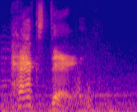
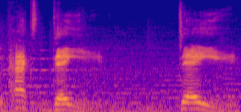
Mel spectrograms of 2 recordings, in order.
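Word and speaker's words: Pax Dei: current day ones um PX day I think it's actually PX de day I looked it up and the pronun cuz the pronunciation I wasn't sure how Dei is I think it comes from Latin I think it actually I think packs de are actually just Latin words um however that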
